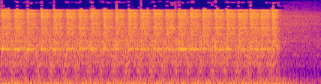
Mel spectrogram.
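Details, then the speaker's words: Diesel voiture sans permis (microcar) that consumes coolant and has lost power cranks slowly and unevenly, about three beats a second, without catching; battery is fine, coolant is entering the cylinders from a head gasket leak. "alors je vous rassure la batterie là on pourrait croire que la batterie est à plat en fait la batterie n'est pas à sa place j'ai tout simplement du liquide de refroidissement qui arrive dans les cylindre"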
